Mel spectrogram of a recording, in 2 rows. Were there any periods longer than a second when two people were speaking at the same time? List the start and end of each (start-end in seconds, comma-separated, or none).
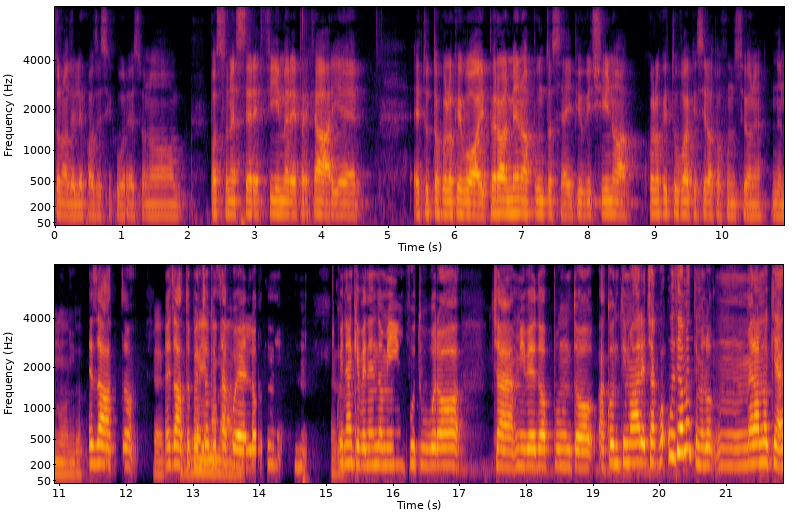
12.4-13.7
